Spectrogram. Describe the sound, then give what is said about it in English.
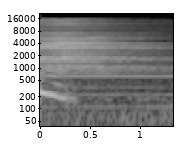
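A single deep breath, a soft breathy rush of air that fades gradually over about a second, taken in through the nose and let out through the mouth. “Let's breathe in through our nose and exhale through our mouth. So breathe in and out.”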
